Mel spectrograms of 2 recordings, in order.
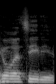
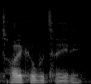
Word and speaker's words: Taika Waititi: That's how Chris Hemsworth says it. Really? With his beautiful Australian accent, Taika Waititi.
